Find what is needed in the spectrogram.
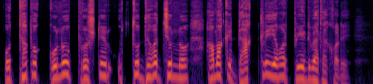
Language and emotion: Bengali, fearful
